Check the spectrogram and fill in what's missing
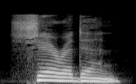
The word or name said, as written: Sheridan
